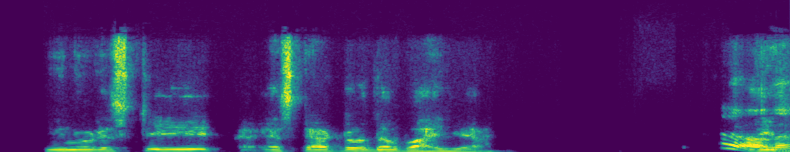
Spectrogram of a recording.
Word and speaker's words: Bahia: you pronounce? University Estado da Bahia.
